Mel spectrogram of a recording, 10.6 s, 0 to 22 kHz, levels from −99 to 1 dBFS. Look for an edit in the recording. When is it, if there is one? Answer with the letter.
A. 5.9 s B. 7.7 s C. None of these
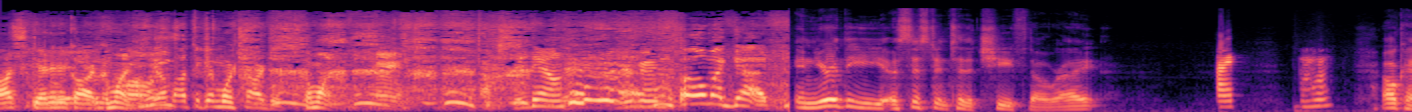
A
